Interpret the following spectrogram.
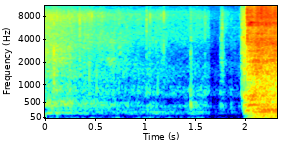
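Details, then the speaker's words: DIY 3 kW air compressor built from parts, first start: the motor kicks in abruptly and runs loud and steady, reaching nearly 5 bar with no leak hiss; healthy. "sehän Nousi se toimii siellä on melkein viis baaria minkäänlaisia vuotoja ei kuulu"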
